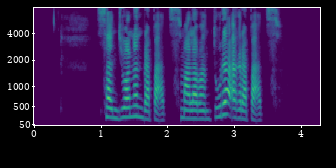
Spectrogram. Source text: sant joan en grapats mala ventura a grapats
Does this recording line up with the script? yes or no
yes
